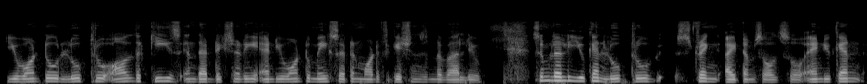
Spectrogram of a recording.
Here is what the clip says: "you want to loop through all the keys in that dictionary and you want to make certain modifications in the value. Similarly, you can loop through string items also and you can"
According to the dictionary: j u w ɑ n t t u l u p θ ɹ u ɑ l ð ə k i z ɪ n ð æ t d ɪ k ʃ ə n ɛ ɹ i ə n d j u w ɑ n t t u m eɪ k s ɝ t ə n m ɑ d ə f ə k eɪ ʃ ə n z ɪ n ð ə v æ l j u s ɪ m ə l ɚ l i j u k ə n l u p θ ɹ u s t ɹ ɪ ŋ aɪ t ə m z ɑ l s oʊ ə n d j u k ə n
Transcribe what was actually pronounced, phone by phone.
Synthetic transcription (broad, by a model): j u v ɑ n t t u l u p t ɹ u ɑ l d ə k i z ɪ n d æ t d ɪ k ʃ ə n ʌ ɹ i ə n d j u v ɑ n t t u m eɪ k s ɝ t ə n m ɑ d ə f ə k eɪ ʃ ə n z ɪ n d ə v æ l j u s ɪ m ə l ɚ l i j u k ə n l u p t ɹ u s t ɹ ɪ ŋ aɪ t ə m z ɑ l s oʊ ə n d j u k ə n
